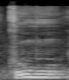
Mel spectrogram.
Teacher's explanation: Kita turunkan membaca ku itu sehingga rongga udara terbuka, dan huruf ku itu ada hembusan udara ketika membaca. Kumu, mu masuk ke dal ya, menggunakan ujung lidah ya, ditempelkan ke gigi.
